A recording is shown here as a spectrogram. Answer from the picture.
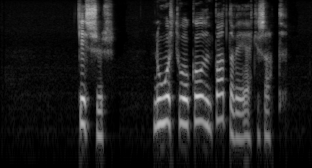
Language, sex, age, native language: Icelandic, female, 50-59, Icelandic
